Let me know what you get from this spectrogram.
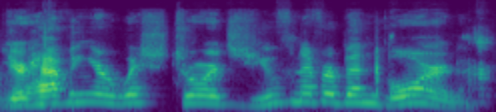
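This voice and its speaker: A man's voice: high-pitched, moderate pace, sharp tone, slight background noise. A man playing an innocent, centuries-old guardian angel with a quaint, earnest manner in a live radio play reading. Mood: guileless.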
